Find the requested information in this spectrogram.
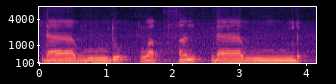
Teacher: الف کھینچیں گے، داو، دال پیش دو، داود وقفن داود، داود، آخر میں جھٹکا دیں گے، قلقلہ کریں گے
